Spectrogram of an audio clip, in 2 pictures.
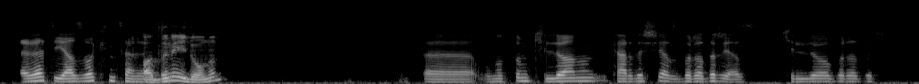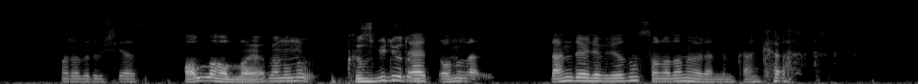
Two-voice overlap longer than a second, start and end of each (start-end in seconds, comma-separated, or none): none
